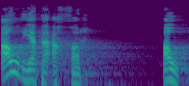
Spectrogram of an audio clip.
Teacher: او واو ساکن سے پہلے زبر ہو تو واو لین ہوتا ہے، اس کو نرم آواز کے ساتھ جلدی ادا کریں گے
